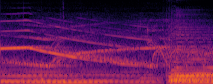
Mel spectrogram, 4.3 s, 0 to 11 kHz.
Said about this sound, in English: After that, she goes and calls 911. I hear the ambulance is coming.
